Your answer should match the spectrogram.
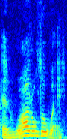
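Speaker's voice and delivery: usual speaking voice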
